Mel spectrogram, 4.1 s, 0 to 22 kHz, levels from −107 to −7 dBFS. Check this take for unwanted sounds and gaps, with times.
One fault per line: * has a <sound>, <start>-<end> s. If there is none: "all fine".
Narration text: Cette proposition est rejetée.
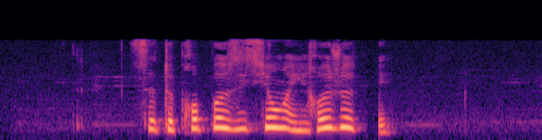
* has a dropout, 2.8-2.8 s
